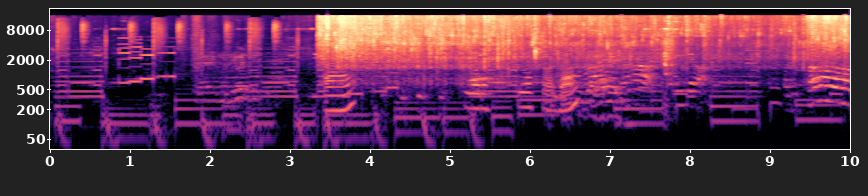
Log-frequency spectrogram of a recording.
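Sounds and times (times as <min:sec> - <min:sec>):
background music: 0:00.0 - 0:10.0
onion sizzling in hot oil: 0:03.3 - 0:10.0.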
